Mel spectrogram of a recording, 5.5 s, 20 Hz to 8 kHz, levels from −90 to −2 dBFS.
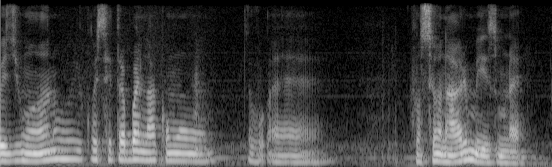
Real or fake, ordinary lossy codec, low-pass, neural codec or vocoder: real; none; 7.2 kHz; none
